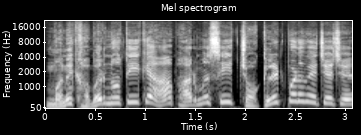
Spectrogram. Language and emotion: Gujarati, surprised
